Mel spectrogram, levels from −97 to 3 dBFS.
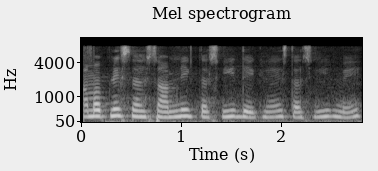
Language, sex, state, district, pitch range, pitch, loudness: Hindi, female, Uttar Pradesh, Jyotiba Phule Nagar, 215-235 Hz, 225 Hz, -27 LUFS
